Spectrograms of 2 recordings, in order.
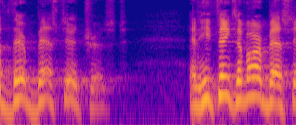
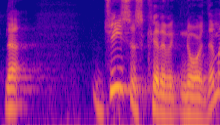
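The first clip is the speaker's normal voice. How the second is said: ordinary delivery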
